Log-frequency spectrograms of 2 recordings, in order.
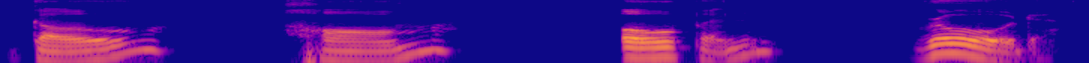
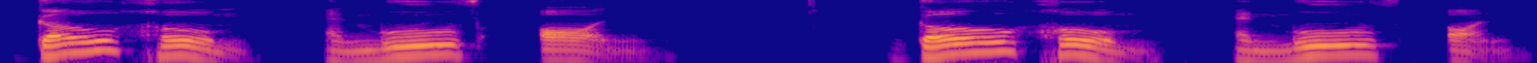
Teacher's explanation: The long O. This is the gliding O It starts in the middle and moves forward. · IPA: /əʊ/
